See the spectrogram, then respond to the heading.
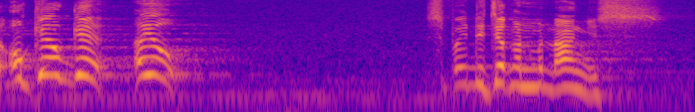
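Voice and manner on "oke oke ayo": high indulgent mock parent; much higher, yielding parent voice; giving-in parent. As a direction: cave in sweetly.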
